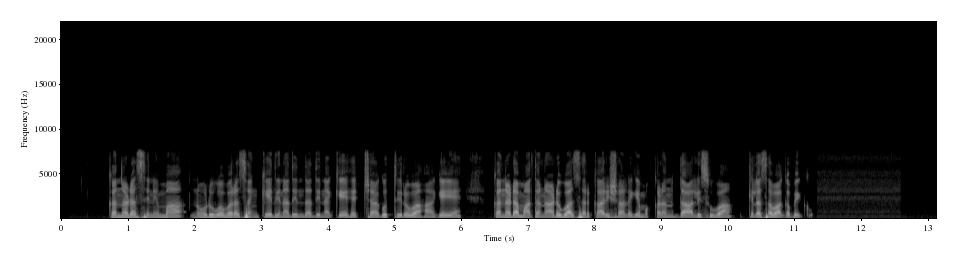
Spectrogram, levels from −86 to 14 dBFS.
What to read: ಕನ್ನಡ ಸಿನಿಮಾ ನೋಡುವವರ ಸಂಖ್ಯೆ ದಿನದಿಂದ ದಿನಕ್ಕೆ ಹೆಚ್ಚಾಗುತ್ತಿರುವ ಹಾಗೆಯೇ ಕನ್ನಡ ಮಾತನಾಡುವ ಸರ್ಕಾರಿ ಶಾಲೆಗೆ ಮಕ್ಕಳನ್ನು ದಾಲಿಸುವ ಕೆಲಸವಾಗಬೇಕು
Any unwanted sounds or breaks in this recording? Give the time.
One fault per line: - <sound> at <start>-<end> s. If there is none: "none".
none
